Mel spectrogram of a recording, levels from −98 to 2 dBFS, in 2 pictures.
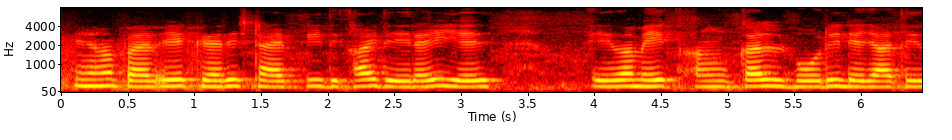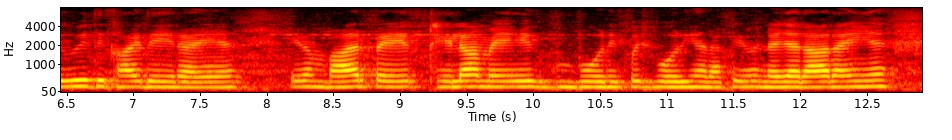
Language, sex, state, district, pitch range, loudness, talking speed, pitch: Hindi, female, Chhattisgarh, Rajnandgaon, 200-220 Hz, -28 LUFS, 170 wpm, 205 Hz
